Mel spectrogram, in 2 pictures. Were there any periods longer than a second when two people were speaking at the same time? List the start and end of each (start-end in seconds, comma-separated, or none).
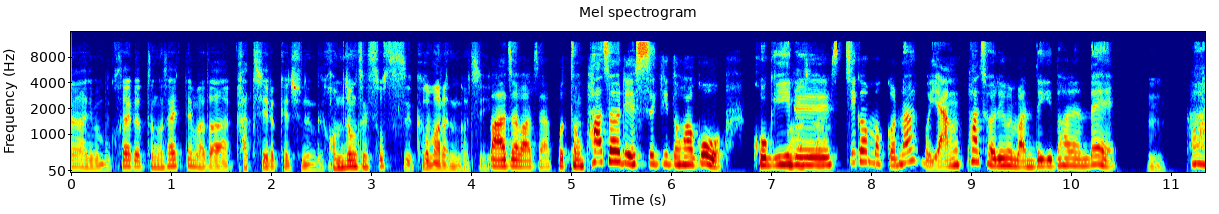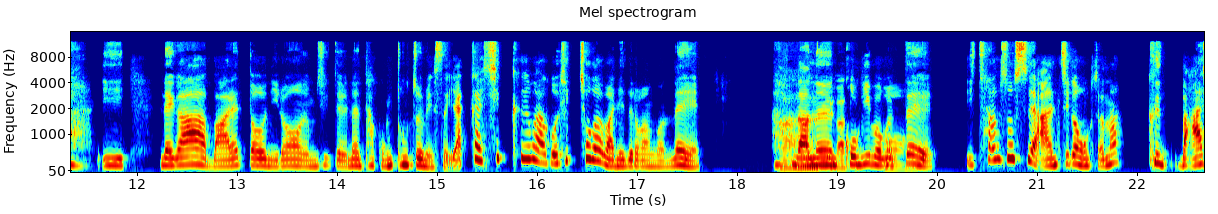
18.4-19.9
